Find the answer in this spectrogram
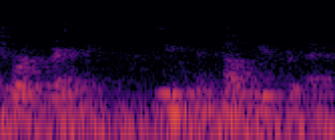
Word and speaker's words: Short Creek: really impressed with wayne he pronounces it the proper way short quick you can tell he's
